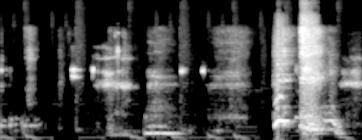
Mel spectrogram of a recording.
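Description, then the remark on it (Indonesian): A person with an itchy nose takes a series of sharp, breathy inhales, then a loud, forceful sneeze bursts out near the end, followed by a brief exhale. “gue masih mau bersin lagi nggak iya, iya.”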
